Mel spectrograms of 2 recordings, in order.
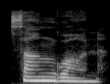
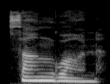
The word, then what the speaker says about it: sanguine: Sanguan stress sang then glide into guen. Keep it smooth.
